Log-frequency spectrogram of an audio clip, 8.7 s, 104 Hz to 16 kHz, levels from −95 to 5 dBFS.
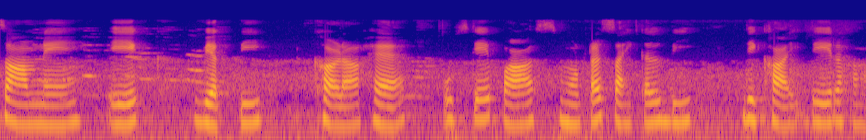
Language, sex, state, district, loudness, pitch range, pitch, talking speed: Hindi, female, Punjab, Pathankot, -18 LUFS, 185-215 Hz, 195 Hz, 90 wpm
